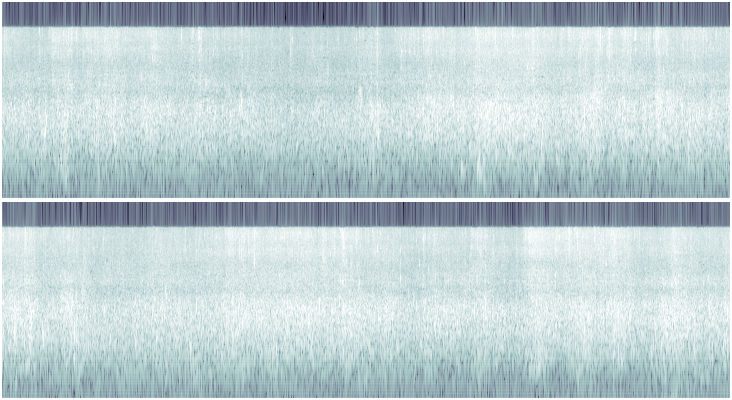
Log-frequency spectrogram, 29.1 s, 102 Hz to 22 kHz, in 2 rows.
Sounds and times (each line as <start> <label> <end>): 15.7 Wave ripple 29.1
